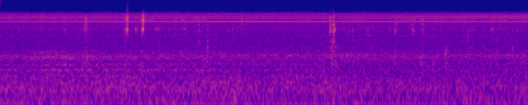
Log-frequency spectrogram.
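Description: Red fox eating from a plate, heard as a few faint clicks and taps of chewing over a steady low background hiss.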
